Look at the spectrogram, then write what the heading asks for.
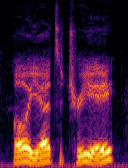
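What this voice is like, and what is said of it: Poor put-on Canadian accent. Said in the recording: “My Canadian accent sucks.”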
